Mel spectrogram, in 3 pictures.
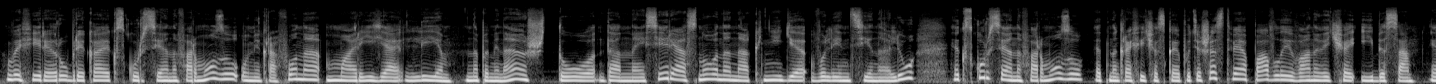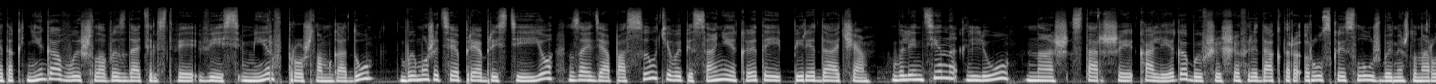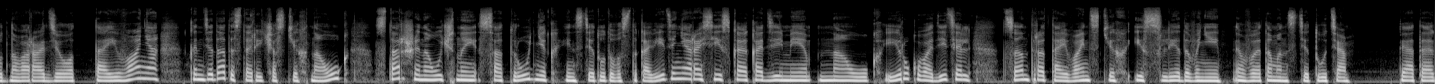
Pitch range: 170-215 Hz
